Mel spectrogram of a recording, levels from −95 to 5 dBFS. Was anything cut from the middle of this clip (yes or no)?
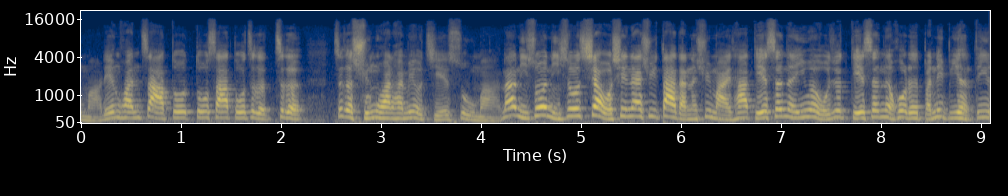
yes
